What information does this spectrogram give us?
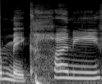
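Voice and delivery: plain reading voice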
